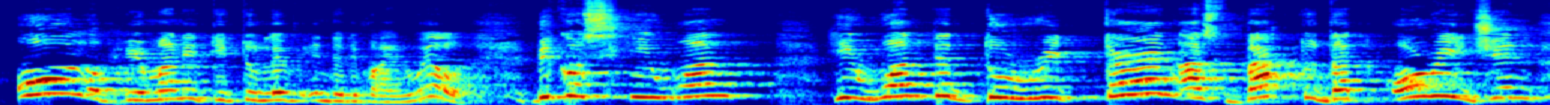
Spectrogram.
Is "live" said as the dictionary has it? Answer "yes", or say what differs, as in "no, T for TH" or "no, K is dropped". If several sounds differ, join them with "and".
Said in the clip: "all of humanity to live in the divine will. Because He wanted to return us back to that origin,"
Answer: yes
